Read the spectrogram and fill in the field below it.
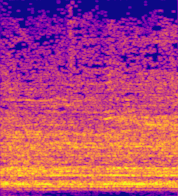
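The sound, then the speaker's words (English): The Islanders home crowd at a basketball game against the Bellevue Wolverines cheers loudly in a dense, steady roar of many voices that holds at an even level throughout the short stretch, with no single voice standing out, at the end of the first quarter. “Islanders loud crowd wins it this time.”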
